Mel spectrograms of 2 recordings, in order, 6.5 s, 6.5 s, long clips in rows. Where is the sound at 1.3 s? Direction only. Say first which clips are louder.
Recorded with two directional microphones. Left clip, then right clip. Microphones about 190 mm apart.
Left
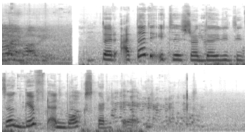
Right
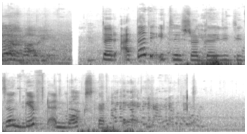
Left 5 dB; 25° left (ahead or behind).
